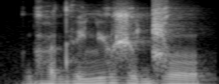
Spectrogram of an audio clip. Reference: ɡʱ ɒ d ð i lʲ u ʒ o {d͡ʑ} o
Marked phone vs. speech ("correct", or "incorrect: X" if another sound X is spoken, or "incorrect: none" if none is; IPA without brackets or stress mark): correct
